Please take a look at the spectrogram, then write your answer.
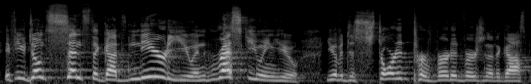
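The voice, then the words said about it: Yelling, loud impassioned preaching. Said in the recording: “Why am I yelling?”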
